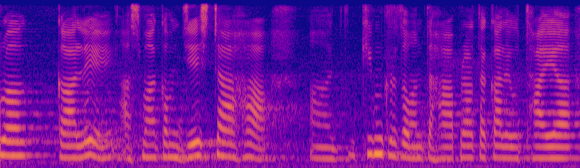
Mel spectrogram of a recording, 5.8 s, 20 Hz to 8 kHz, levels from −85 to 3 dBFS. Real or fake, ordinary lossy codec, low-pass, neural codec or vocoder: real; none; 7.2 kHz; none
